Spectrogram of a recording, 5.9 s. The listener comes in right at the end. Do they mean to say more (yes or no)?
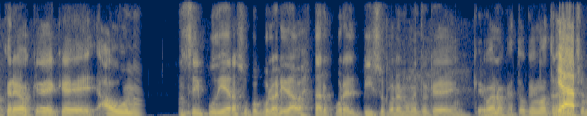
yes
